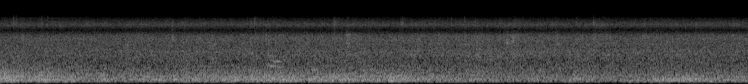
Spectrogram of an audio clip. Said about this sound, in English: Unbelievable rain.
